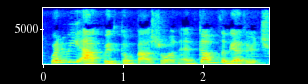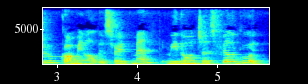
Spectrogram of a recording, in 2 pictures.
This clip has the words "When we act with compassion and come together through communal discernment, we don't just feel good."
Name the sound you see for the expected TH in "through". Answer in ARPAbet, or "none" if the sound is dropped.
T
